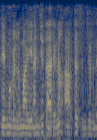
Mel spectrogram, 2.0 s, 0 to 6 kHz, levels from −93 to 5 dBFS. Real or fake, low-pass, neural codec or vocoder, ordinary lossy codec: real; 5.4 kHz; none; Opus, 32 kbps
